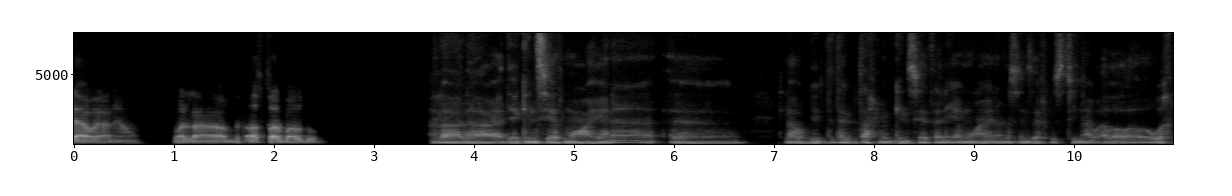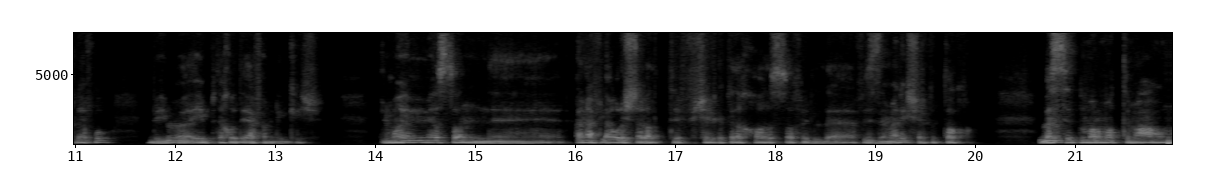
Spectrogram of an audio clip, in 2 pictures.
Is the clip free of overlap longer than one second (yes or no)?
yes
